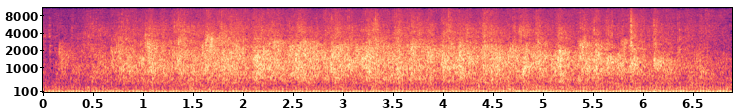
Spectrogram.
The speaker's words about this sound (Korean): 함께 하나님께 영광을 돌리는 시간이 되었으면 좋겠고 선교사님 나오실 때 큰 박수로 환영하시겠습니다.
